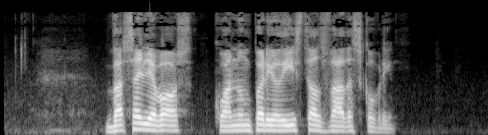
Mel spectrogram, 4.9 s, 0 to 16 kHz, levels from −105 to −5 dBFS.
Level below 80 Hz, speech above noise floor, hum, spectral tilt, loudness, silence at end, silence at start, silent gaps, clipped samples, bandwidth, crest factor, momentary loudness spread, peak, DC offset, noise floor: -54 dBFS; 61 dB; none; -5.5 dB/octave; -15 LUFS; 0.95 s; 1.05 s; none; under 0.1%; 11.5 kHz; 18 dB; 16 LU; 0 dBFS; under 0.1%; -76 dBFS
